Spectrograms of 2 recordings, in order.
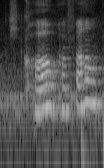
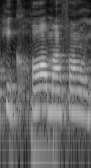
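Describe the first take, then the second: First: Said in the usual way. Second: Louder, hammering the news home; emphatic outburst. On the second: Shown as a demonstration. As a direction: shout it like disbelief.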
